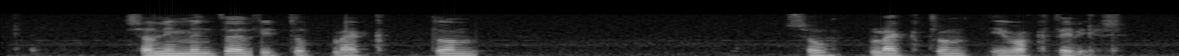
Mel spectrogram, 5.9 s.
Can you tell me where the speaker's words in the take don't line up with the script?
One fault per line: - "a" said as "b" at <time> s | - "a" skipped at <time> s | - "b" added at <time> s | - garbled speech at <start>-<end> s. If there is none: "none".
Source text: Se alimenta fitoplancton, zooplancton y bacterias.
none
